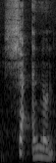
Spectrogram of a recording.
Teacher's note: شین اب باریک لیٹر ہے، حمزہ بھی باریک ہے، نون بھی باریک ہے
